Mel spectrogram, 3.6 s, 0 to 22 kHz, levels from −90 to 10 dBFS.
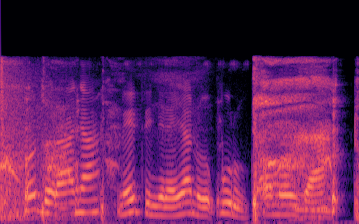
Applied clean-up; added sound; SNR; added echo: none; Explosion + Cough; 4 dB; none.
